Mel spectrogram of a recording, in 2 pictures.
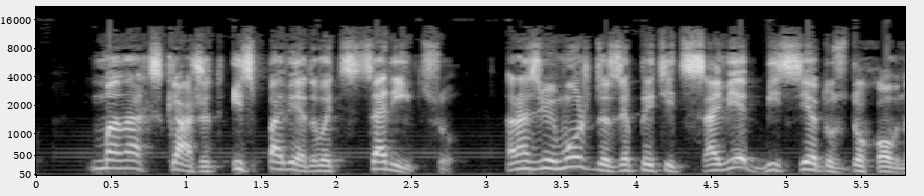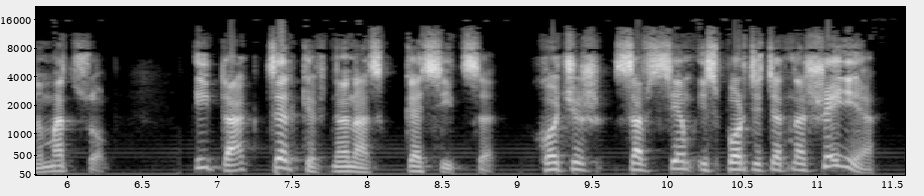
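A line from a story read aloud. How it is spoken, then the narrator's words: Sharp scolding. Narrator (Russian): прикрикнула на мужа Гульшари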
